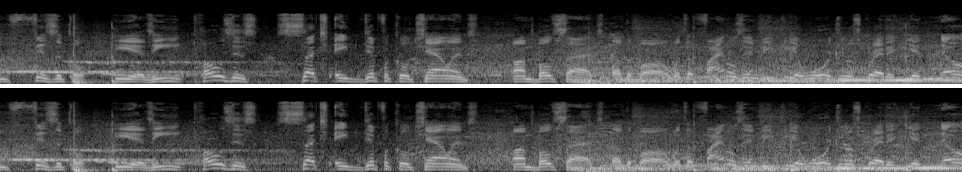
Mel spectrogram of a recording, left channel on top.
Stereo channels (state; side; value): normal; both; correlation 0.64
